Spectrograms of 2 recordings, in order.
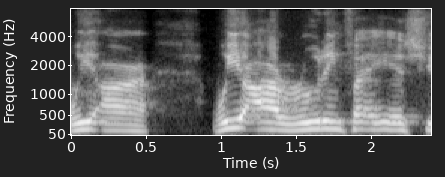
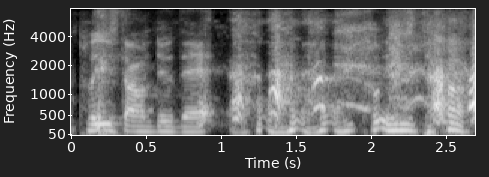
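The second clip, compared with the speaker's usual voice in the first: laughing plea; slower than usual. Real, not acted. Pleading through laughter.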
